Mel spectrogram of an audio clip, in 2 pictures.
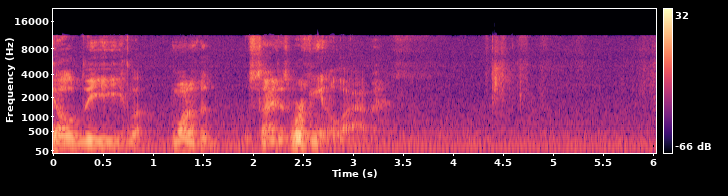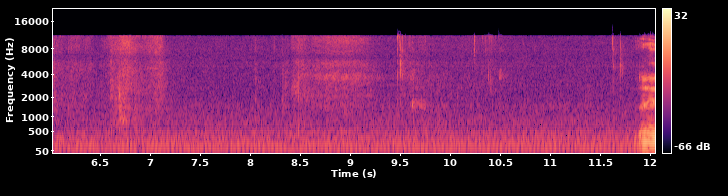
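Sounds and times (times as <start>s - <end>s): low room hum: 0.0s - 12.0s
book pages rustling: 4.4s - 5.0s, 5.8s - 7.2s.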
